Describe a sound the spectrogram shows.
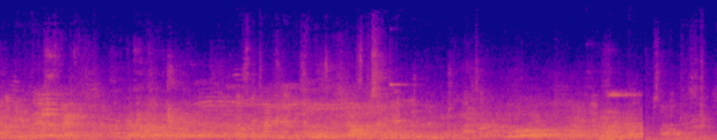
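A crowd of visitors murmurs and chatters in a large echoing hall.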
